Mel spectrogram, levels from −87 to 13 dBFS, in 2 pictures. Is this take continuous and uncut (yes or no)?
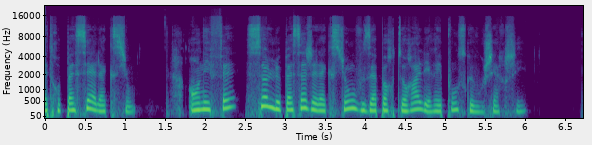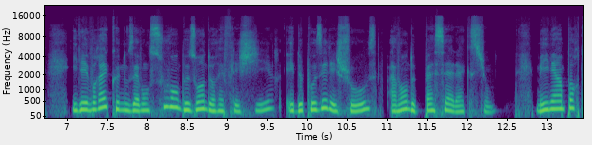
no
